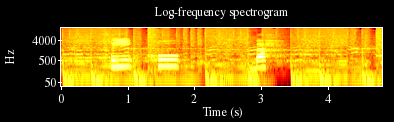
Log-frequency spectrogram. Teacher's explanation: Dikeluarkan dari tenggorokan yang terdekat dari rongga mulut kita. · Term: huruf H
